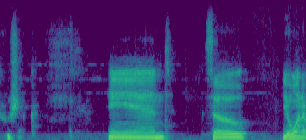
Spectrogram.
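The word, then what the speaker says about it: Khusyuk: So they're going to have cards like RDI, and they're going to have cards like Hushuk, which is like KHU something, but it's pronounced Hushuk.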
